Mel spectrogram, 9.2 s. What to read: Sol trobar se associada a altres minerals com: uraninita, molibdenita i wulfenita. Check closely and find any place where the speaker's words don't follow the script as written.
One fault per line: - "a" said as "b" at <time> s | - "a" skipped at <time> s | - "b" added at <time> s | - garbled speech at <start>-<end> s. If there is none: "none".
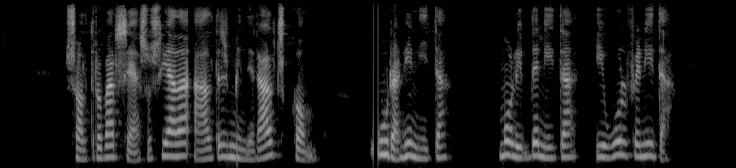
none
